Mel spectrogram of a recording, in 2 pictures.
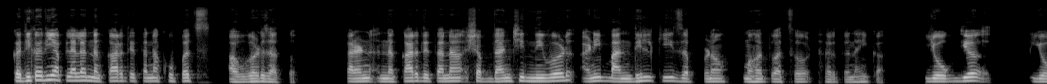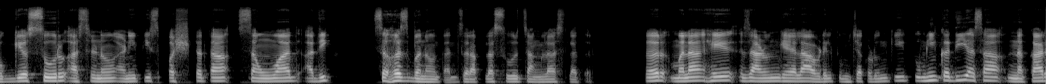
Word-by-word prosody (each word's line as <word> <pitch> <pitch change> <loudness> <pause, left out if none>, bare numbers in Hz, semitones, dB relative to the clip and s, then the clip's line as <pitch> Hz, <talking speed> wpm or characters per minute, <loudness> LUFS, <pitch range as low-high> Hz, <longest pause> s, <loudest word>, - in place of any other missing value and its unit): कधी-कधी 195 +6 +5
आपल्याला 185 -3 +4
नकार 160 -1 +1
देताना 155 -1 -2
खूपच 155 0 -3 0.3
अवघड 130 +3 0
जातं. 125 -5 -4 0.5
कारण 140 +1 +3 0.2
नकार 150 +4 +2
देताना 150 -1 +1
शब्दांची 145 +2 0
निवड 155 +4 +3
आणि 150 +4 +1
बांधिलकी 155 +5 +1
जपणं 135 -2 -4 0.2
महत्त्वाचं 125 -1 -4
ठरतं, 115 -1 -10
नाही 120 +1 -7
का? - - -14 0.4
योग्य, 145 +4 +3 0.5
योग्य 135 +3 +1
सूर 160 +2 +4
असणं 140 +1 -1
आणि 140 +1 -1
ती 160 - -3
स्पष्टता 155 +1 -1
संवाद 150 +2 +2 0.2
अधिक 170 +4 0 0.5
सहज 165 +1 +4
बनवतात, 125 -7 -3
जर 125 - -3
आपला 125 +2 -5
सूर 130 +1 -3
चांगला 125 -2 -5
असला 120 -1 -8
तर. - - -22 0.6
तर 175 +3 +5
मला 150 +4 +5
हे 175 +2 +3 0.2
जाणून 150 0 +2
घ्यायला 145 -1 +2
आवडेल 135 0 -1
तुमच्याकडून 135 +1 -7
की 180 0 -5
तुम्ही 170 +3 0
कधी 190 +2 +1
असा 180 -2 +1
नकार 150 +2 +2
150 Hz, 140 wpm, -23 LUFS, 135-160 Hz, 0.6 s, कधी-कधी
